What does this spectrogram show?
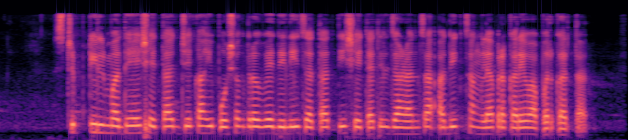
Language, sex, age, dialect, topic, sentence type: Marathi, male, 56-60, Standard Marathi, agriculture, statement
